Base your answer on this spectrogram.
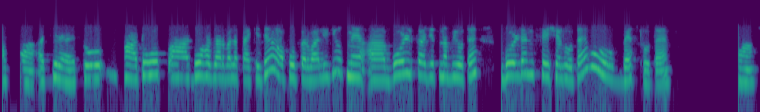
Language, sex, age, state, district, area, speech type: Urdu, female, 30-45, Delhi, South Delhi, urban, conversation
